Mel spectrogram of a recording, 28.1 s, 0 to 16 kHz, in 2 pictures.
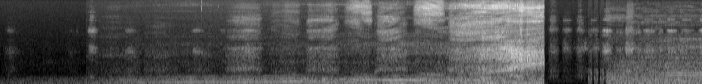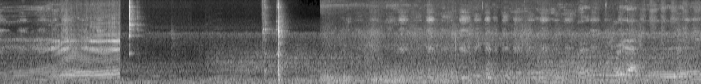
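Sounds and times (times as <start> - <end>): low steady hum: 1.0 - 9.5, 12.0 - 28.0
person breathing heavily and gasping: 1.7 - 16.5, 20.4 - 28.0.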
